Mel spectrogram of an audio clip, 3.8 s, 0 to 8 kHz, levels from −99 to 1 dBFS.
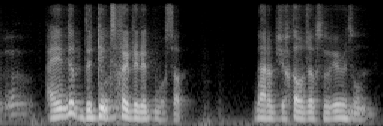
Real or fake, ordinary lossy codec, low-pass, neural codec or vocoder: fake; none; 7.2 kHz; codec, 16 kHz, 0.5 kbps, FunCodec, trained on Chinese and English, 25 frames a second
